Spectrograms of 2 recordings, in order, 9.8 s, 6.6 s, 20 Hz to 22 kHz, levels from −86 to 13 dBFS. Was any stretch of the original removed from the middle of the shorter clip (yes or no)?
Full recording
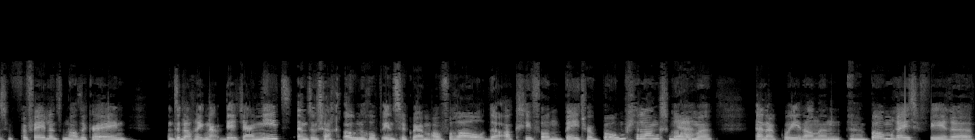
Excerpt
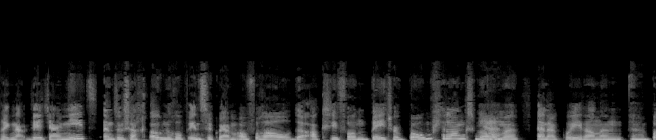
yes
